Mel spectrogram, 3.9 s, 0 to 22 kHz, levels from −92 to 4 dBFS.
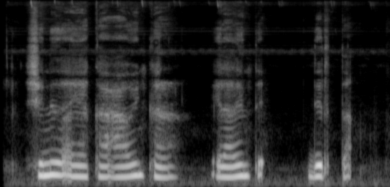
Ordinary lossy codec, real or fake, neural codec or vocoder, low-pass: none; real; none; none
